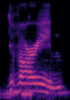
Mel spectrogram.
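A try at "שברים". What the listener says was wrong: No, it's Shvarim with a shin. So that's very good, but Shvarim with a shin.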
